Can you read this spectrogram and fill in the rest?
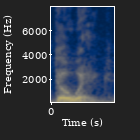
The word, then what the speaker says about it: Doeg: His name actually looks like Dog. We won't call him Dog the Bounty Hunter, but this guy's name is pronounced Doeg.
